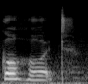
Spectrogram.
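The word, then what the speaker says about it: cohort: तो how will you pronounce it, you will pronounce it एट कोहर्ट, एच हर्ट, हर्ट बोलना है आपने, मगर स्पेलिंग क्या है, हर्ट, HO, तो आपने इसको कैसे प्रोनाउंस करना है, कोहर्ट, कोहर्ट।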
